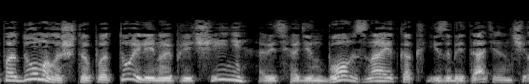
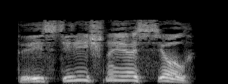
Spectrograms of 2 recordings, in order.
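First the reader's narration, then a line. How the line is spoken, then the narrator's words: Impatient shout. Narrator (Russian): нетерпеливо крикнул я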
